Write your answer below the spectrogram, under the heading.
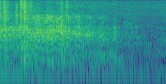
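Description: A horse whinnies loudly and close up, a short shrill call that fades within a second or so against a dense, steady wash of background noise.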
